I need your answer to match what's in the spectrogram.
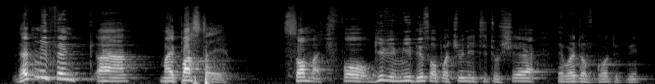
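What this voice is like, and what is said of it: Zimbabwean-accented English. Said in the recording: “from Zimbabwe ... pardon my English and accent”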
